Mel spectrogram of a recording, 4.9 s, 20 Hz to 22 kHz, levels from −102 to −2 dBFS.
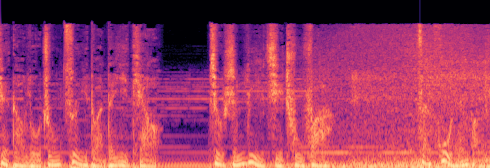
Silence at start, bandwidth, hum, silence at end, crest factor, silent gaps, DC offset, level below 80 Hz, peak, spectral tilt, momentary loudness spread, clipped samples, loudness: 0 s; 12.5 kHz; none; 0 s; 14 dB; none; under 0.1%; -20 dBFS; 0 dBFS; -4 dB/octave; 7 LU; under 0.1%; -15 LUFS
